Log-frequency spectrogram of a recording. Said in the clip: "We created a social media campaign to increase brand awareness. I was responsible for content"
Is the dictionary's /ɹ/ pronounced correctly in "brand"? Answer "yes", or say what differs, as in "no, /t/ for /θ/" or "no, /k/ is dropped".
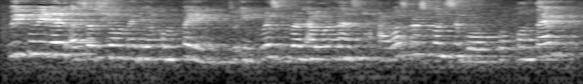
no, /ɹ/ is dropped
